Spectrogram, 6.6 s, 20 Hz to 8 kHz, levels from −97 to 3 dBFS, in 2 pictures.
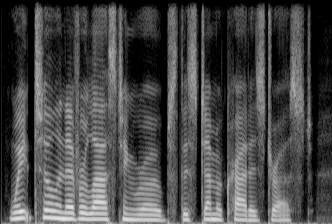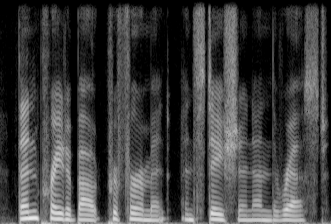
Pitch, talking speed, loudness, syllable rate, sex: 190 Hz, 165 wpm, -17 LUFS, 5.0 syllables/s, female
